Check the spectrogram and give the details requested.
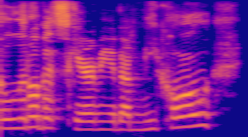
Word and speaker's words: Nicole: One thing that did a little bit scare me about Nicole, that's how you pronounce her name, Nicole.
